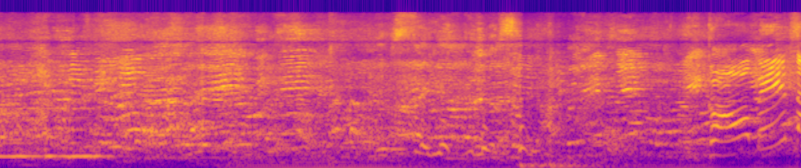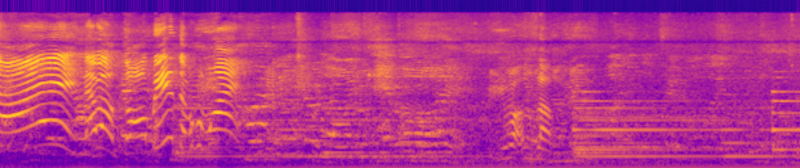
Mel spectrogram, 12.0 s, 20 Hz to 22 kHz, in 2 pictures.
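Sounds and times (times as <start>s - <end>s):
teenagers shouting and squealing: 0.0s - 9.9s.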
